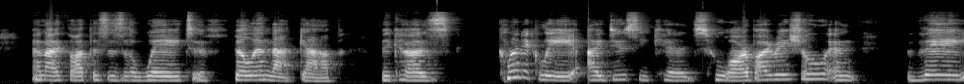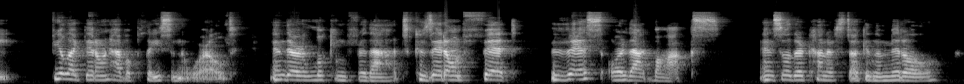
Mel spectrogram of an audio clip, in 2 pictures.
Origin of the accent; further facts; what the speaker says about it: Philippines; she's half Filipino, which that's what I am. I'm Filipino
